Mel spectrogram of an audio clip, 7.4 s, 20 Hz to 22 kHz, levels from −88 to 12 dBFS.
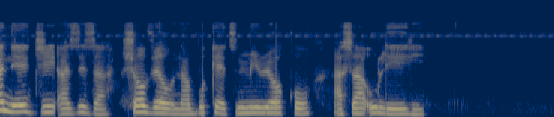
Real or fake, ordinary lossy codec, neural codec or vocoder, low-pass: fake; Opus, 32 kbps; vocoder, 48 kHz, 128 mel bands, Vocos; 9.9 kHz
